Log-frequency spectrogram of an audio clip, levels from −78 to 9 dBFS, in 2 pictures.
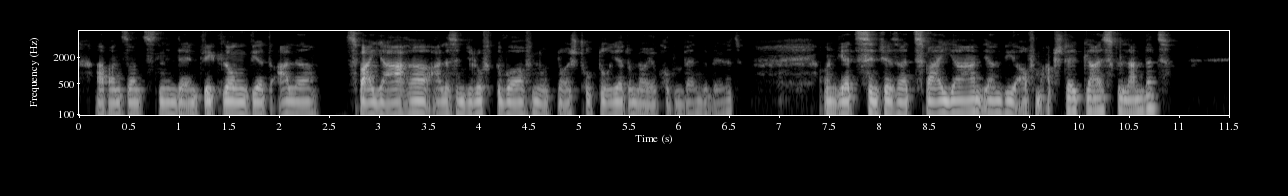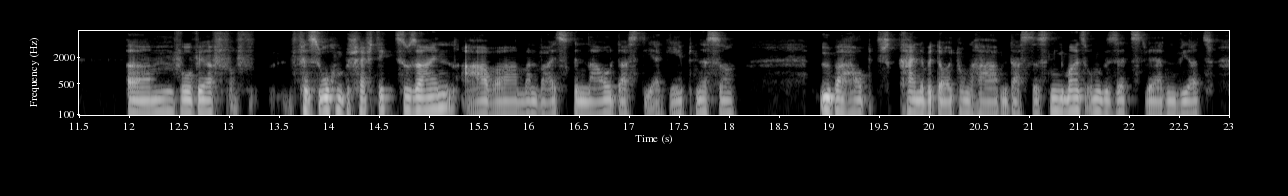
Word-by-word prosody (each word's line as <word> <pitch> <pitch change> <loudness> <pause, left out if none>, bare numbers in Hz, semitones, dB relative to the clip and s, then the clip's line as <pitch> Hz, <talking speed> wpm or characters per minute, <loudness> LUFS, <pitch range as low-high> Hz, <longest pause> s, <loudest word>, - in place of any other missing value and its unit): aber 90 +1 -3
ansonsten 95 +1 -3
in 95 -1 -2
der 90 - -3
Entwicklung 95 +1 0
wird 95 -1 -2
alle 95 -2 -3 0.2
2 95 - +3
Jahre 95 +2 +1
alles 95 -2 -4
in 95 - -1
die 95 - -5
Luft 100 0 -3
geworfen 95 0 -2
und 85 -2 -9
neu - - -6
strukturiert 95 0 -5
und 95 - -3
neue 85 -2 -6
Gruppen 85 -1 -13
werden 95 +1 -11
gebildet. 90 +4 -14 0.8
Und 100 -1 -2
jetzt 100 0 +1
sind 100 -1 +2
wir 100 -3 +3
seit 95 0 -3
2 100 0 +1
Jahren 105 +1 +1
irgendwie 105 -1 -1
auf'm - - -6
Abstellgleis 115 0 -1
gelandet. 115 +4 -2 1.0
Ähm, 105 +1 +3
wo 110 -1 +4
wir 105 -1 +5
v - - -7
v - - -11 0.4
versuchen, 120 -1 +5
beschäftigt 115 +2 -1
zu 125 - +2
sein. 125 +4 +5
Aber 100 0 -1
man 100 0 -2
weiß 95 +1 -2
genau, 100 0 +1
dass - - -4
die - - -7
Ergebnisse 105 +1 -3 0.8
überhaupt 110 -4 +3
keine 105 -1 +3
Bedeutung 100 -1 -1
haben, 95 0 -3
dass - - -5
das - - -5
niemals 115 +1 +3
umgesetzt 105 -1 -2
werden 100 -1 -1
wird 100 +1 -3
100 Hz, 155 wpm, -24 LUFS, 95-110 Hz, 1.0 s, wir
